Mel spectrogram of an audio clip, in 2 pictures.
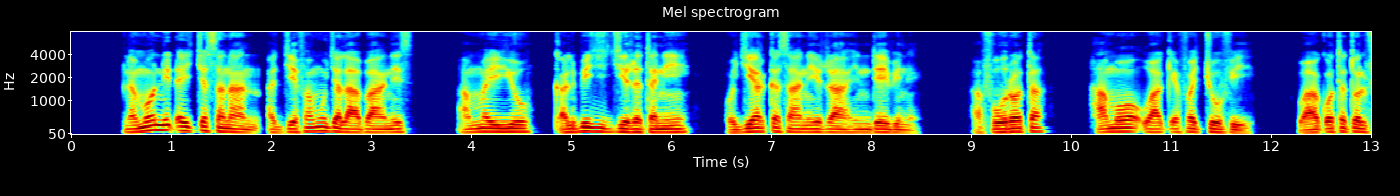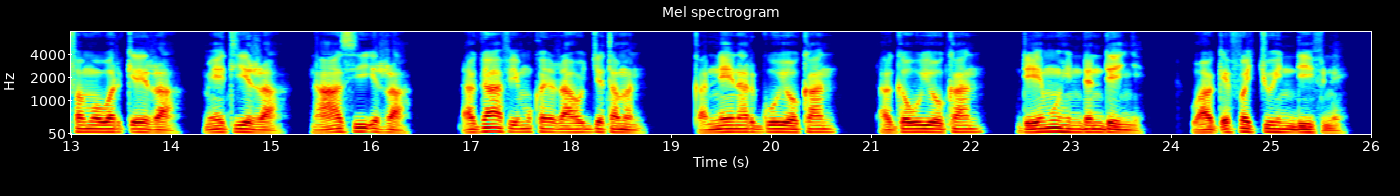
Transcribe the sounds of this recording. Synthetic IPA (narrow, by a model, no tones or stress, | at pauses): nɐmo̞ːnːɪᶑɐjɪt͡ʃːɐsɐnaːnɐd͡ʒːe̞ːfɐmud͡ʒɐlaːbɐʔɐnɪs | ʔɐ̰mːɐɪjːuː | kʼɐlbiːd͡ʒɪd͡ʒːiːɾɐt̪ɐniː | hɔd͡ʒiːɐɾkɐsaːniːɪrːaːhɪnd̪e̞ːbɪnɛ | ʔɐ̰fuːɾɔt̪ɐ | hɐmo̞ːwʔaːkʼeːfːɐt͡ʃːuːfɪ | wʔaːkʼɔt̪ɐt̪ɔlfɐmoːwɐɾkʼeːɪrːaː | me̞ːt̪iːɪrːa̰ː | nɐaːsiːɪrːaː | ᶑɐɡaːfɪmʊkɐɪrːaːhɔd͡ʒːɛt̪ɐmɐŋ | kɐnːe̞ːnɐɾɡuːjo̞ːkaːn | ᶑɐɡɐʔuːjo̞ːkaːn | d̪e̞ːmuːhɪnd̪ɐnd̪e̞ːɲːɛ | wʔaːkʼɛfːɐt͡ʃːuːhɪnᶑiːfnɛ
